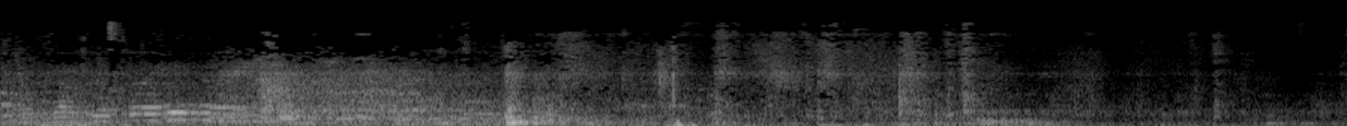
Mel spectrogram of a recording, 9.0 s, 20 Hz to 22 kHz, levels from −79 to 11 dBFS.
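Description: Everyday sound recording with heavy MP3 compression throughout: nothing above 10.5 kHz, and weak detail swirls watery as it drops in and out frame to frame, likely from a very low bitrate around 24 kbps. That swirl distinguishes it from a simple low-pass filter.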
